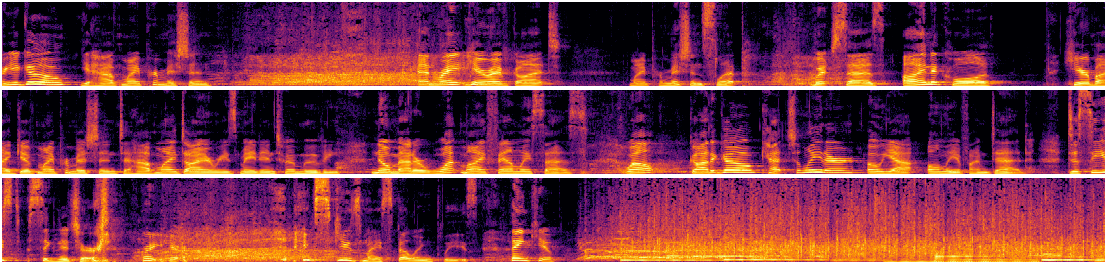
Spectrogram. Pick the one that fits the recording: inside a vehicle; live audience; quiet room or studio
live audience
